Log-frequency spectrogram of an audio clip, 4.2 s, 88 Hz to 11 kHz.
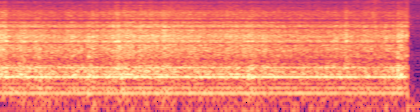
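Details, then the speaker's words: Early-1960s Selmer Little Giant single-ended valve guitar amp, long stored, all original: steady hum with fine crackling, frying hiss until it cuts off; noisy plate resistors (270k) need replacing. "so it looks like it needs some plate resistors just as quiet that off get that quieten down a bit"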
